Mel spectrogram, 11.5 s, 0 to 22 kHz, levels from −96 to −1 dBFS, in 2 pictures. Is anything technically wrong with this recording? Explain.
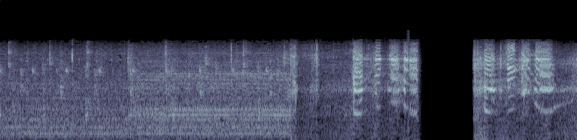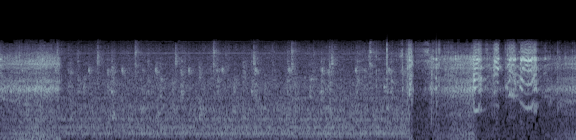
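Yes, there are two faults close together.

Short concealed packet loss, 4.07 to 4.11 s: about 20 ms of audio arrived too late, and the receiver extended the preceding sound, leaving a brief smear.

Long network dropout, 4.17 to 4.75 s: the audio briefly continues as a fading tail, then goes silent for about half a second, likely because roughly 560 ms never arrived.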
